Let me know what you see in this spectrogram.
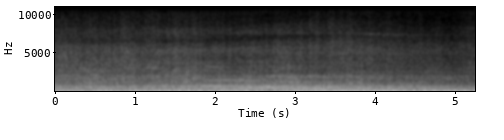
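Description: Passenger train passing at close range. The diesel locomotive's engine drones steadily, then the coaches rumble by on the rails.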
